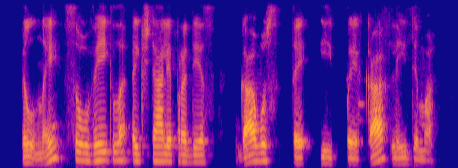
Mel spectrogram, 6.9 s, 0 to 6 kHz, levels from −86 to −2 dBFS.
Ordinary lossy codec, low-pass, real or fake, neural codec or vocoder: Opus, 24 kbps; 5.4 kHz; real; none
